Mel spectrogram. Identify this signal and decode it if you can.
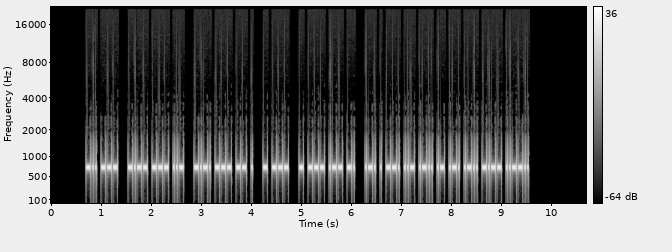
Morse code, heard as a keyed tone, about 40 wpm, 700 Hz. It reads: DO YOU COME TO TOWN REGULARLY?
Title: Sentences from Top 1400 Words 40wpm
